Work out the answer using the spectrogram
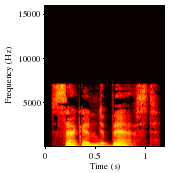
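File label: "second-best", British English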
